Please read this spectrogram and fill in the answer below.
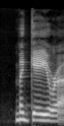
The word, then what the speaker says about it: Megaera: These three women, their names were Alecto, Megara, Megaera, I should say. Megaera probably is the pronunciation, and Tisiphone.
